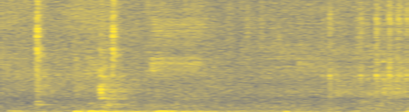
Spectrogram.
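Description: Quiet room tone in a hall, with a few faint, soft low bumps and light clicks in the first second.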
